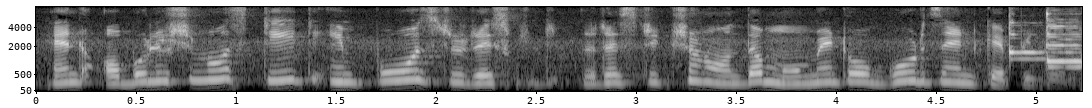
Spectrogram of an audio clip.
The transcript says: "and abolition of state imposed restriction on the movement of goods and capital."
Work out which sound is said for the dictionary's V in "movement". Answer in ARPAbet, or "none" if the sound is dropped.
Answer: none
